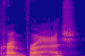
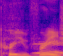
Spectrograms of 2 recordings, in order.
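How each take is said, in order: First: The first word sounds like French 'crème'. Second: The first word sounds like English 'cream'. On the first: The speaker calls it right. "I know it's creme fraiche" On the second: The speaker calls it wrong. "I say cream fraiche like that on purpose"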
